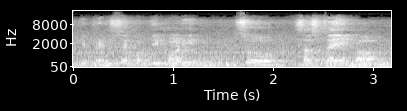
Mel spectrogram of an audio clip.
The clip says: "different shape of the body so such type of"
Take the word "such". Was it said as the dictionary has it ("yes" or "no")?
no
